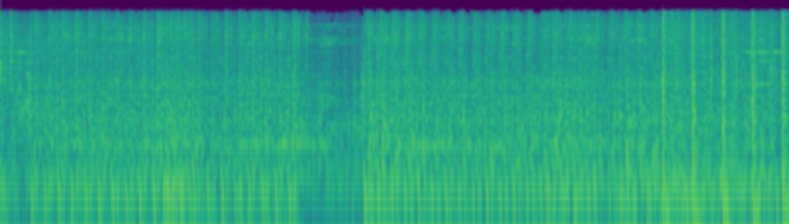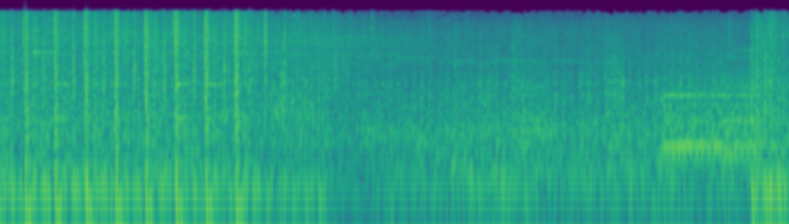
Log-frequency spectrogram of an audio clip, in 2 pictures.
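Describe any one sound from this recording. A tank engine rumbles deeply and steadily.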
